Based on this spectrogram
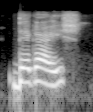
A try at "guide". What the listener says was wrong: No, es que al final es con D. The guide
